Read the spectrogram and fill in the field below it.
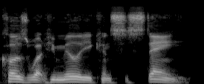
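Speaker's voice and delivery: ordinary delivery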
